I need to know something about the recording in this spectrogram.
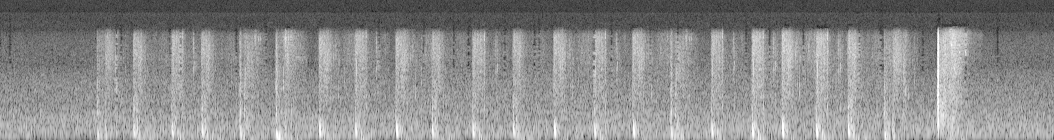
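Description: Footsteps crunch quickly through grass.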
